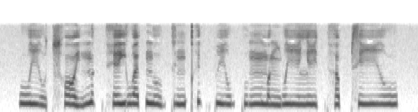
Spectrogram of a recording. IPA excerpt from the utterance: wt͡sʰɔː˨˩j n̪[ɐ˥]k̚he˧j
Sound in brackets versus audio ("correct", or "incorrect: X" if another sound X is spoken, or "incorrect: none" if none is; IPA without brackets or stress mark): correct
